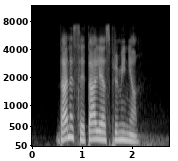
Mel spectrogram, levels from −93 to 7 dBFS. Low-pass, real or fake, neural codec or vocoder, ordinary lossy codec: 7.2 kHz; fake; codec, 16 kHz, 4 kbps, FunCodec, trained on LibriTTS, 50 frames a second; none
